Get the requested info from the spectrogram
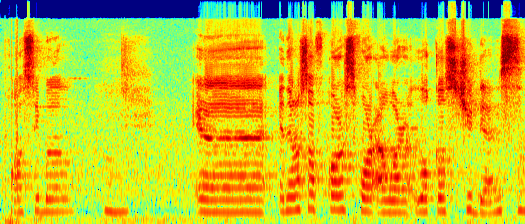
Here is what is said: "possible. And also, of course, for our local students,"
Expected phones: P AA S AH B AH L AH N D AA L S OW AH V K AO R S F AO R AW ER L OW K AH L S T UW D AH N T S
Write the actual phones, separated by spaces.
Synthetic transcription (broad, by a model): P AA S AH B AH L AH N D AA S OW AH F K AO R S F AO R AW ER L OW K AH L S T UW D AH N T S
